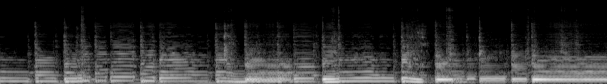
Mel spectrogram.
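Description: An old acoustic guitar played unplugged: a riff of picked notes and chords that ring out one after another, with a slide in pitch about four seconds in.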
